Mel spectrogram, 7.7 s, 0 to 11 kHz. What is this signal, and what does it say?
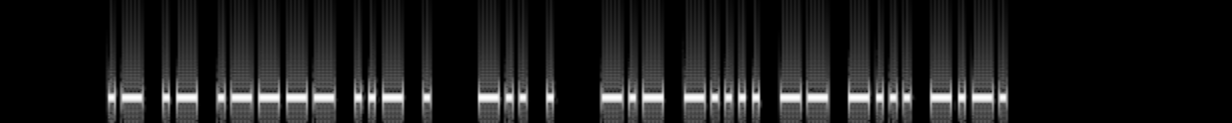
Morse code, heard as a keyed tone, about 28 wpm, 700 Hz. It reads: AA1UE DE K6MBC
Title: USA Callsign DE Callsign - 5 Characters - 28wpm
